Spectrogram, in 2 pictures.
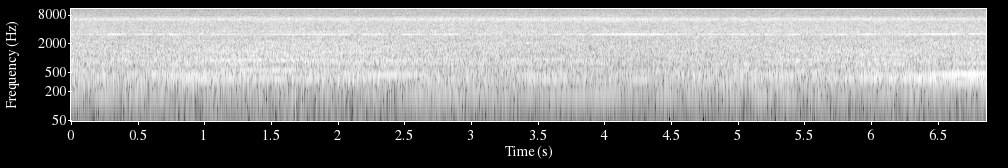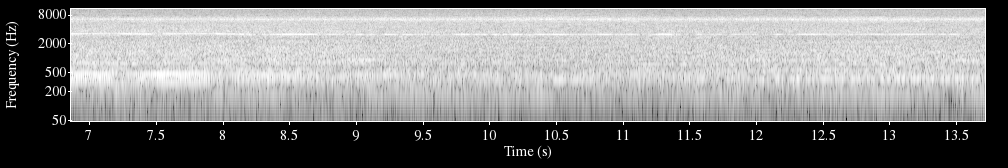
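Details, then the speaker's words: Hoover WindTunnel 2 Whole House Elite after two new brushroll bearings, a new belt, heavy cleaning and three patched holes in the nozzle feed tube: steady, even motor whine with smooth airflow and no rattles or dips; running healthy. "and we have a machine that works just fine as far as i can tell let's take it for a test run"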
